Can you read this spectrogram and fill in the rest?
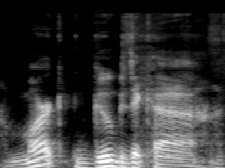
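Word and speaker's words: Gubicza: Mark Gubzica.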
